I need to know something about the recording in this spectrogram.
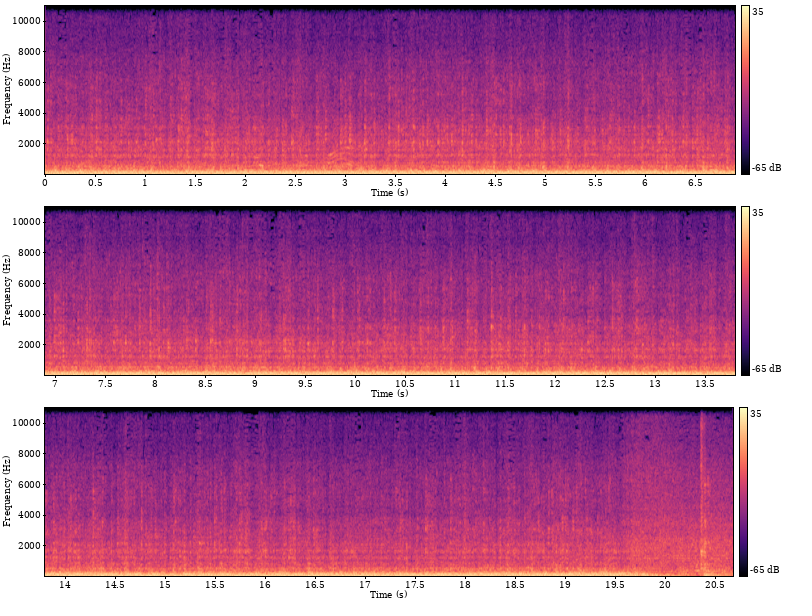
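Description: A car engine idles loudly with a deep, steady rumble and then cuts off.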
